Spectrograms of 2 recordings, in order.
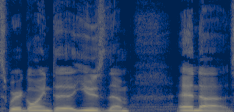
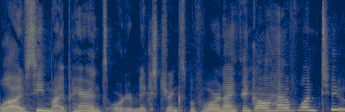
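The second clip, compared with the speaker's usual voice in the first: put-on high, would-be grown-up kid voice; 9 semitones higher, 3 dB quieter than usual. Imitating a kid copying the parents' drink order: mimicking a kid acting grown-up. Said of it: "like a kid who's trying to be like".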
